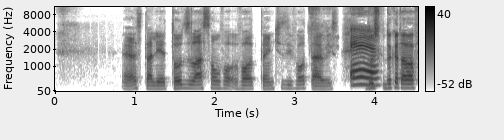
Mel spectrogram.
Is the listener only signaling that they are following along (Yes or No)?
Yes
